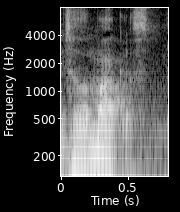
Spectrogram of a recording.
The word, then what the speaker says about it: Telemachus: I pronounce his name Telemachus.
